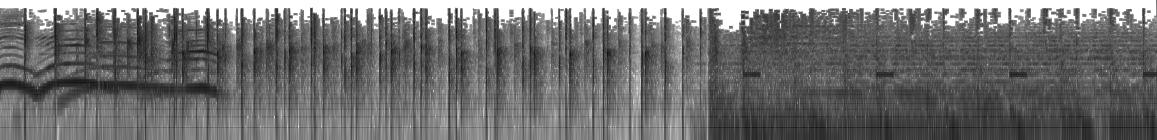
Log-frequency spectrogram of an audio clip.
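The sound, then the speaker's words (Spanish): A burst of lively applause from a small group for fellow university students who worked hard, with a few whistles or cheers at the start, lasting about five seconds before a music jingle takes over. “Un aplauso para estos compañeros que se lo han currado.”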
